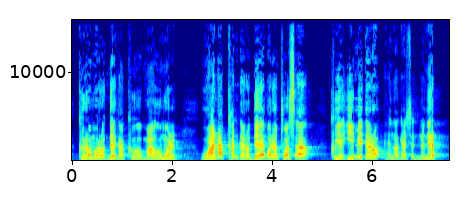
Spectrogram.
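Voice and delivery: loud, slow scripture decree; thundering scripture. Acted. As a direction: pronounce the judgment heavily. Quoting scripture loudly. (성경 말씀을 무겁게 선포)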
